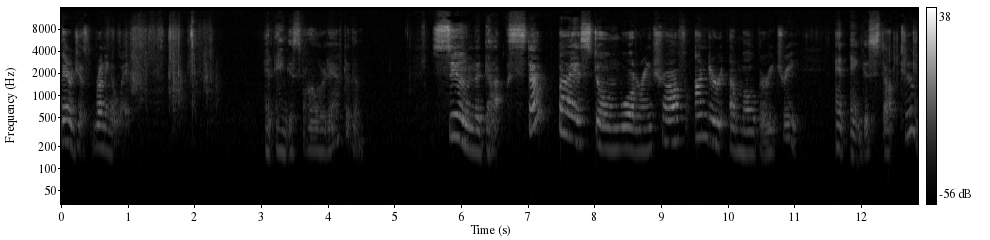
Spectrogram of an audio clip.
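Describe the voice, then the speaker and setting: A woman speaks at a fairly slow pace with long, frequent pauses and big swings in loudness. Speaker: grandmother reading children's books. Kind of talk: children's storytime reading.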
